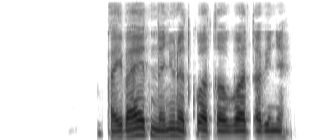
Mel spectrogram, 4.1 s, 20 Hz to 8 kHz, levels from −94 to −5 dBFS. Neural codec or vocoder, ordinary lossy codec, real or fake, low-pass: none; AAC, 48 kbps; real; 7.2 kHz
